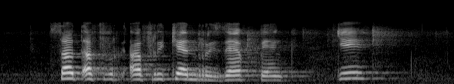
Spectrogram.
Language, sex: Northern Sotho, female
